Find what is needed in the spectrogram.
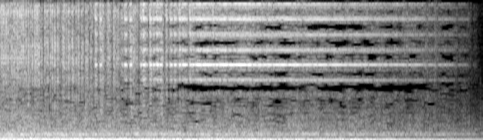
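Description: Cinematic intro sound effect: a deep, steady rumble with hiss that fades out near the end.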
